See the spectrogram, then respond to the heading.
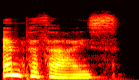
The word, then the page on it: empathize: British English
